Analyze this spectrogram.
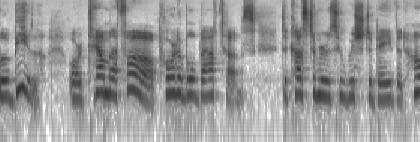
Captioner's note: french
